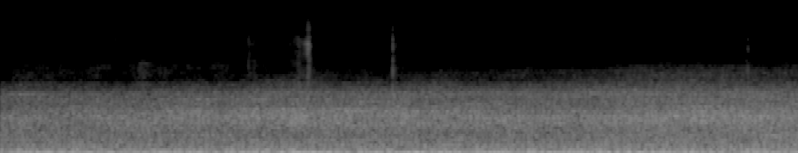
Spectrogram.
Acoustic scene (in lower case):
elevator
